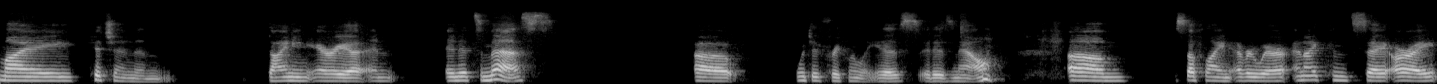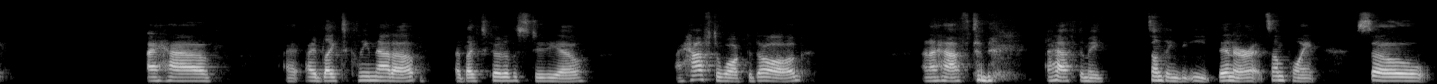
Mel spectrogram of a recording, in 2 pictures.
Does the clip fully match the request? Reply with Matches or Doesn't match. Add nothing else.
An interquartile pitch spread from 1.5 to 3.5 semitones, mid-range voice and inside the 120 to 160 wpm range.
Matches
